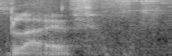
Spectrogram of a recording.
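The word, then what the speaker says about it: Blaidd: quest line blide blly I think it's blly it's spelled b a i d which is like an old weird spelling am I going the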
